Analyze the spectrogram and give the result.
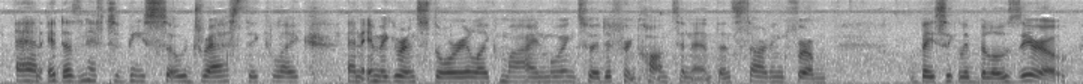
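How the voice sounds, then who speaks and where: A woman in her thirties from the Czech Republic, speaking English with a Czech accent. She gives an emphatic motivational talk straight to the camera while walking her dog outside. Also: mid-range voice. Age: 30s. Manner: emphatic, addresses the viewer directly. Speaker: vlogger. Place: outdoors in a neighborhood after rain, walking a dog. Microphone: self-filming camera with face tracking. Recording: outdoor noise of crickets and passing cars. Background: crickets, insects and traffic.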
